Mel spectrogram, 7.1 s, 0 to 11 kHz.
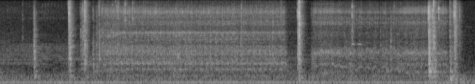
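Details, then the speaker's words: Sony Betamax SL-T30ME front-loading VCR after retiming the loading racks and pinch roller solenoid: light motor whirr with sharp clicks as tape loads, laces and ejects, no grinding; normal tape loading mechanism. "okay i think we have this working now let's uh load the tape then it laces up and i can operate the deck and eject"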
